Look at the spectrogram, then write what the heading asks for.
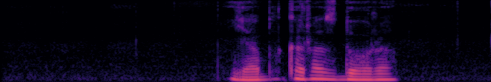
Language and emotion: Russian, neutral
